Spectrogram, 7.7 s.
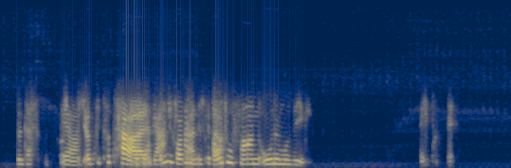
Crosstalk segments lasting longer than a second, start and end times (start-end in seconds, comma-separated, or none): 1.9-3.5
